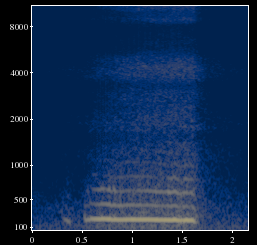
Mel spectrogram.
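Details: A single drawn-out, buzzing snore lasting about a second in an otherwise quiet room; snoring.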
